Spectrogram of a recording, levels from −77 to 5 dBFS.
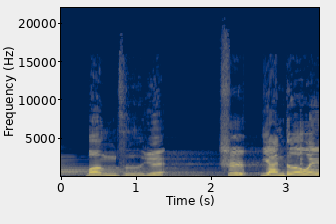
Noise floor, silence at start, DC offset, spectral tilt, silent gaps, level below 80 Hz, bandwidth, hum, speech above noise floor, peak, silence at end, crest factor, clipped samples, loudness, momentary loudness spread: -44 dBFS; 0 s; under 0.1%; -6 dB/octave; none; -50 dBFS; 18.5 kHz; none; 27 dB; 0 dBFS; 0 s; 18 dB; under 0.1%; -19 LUFS; 11 LU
